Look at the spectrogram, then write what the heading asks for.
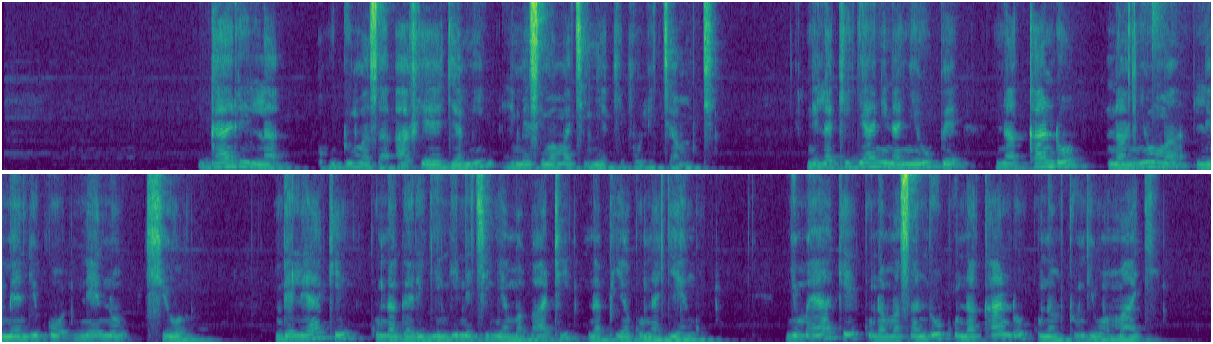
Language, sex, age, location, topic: Swahili, female, 36-49, Nairobi, health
